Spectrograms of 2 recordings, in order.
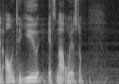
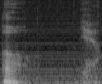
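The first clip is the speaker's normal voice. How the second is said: low, soft murmur of realization; hushed group reaction; 9 semitones lower, 17 dB quieter than usual. Retold or imitated. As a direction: let it sink in, very softly. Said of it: "everybody in the room went".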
